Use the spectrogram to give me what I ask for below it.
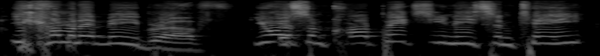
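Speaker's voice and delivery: high, exaggerated British roadman; put-on Brit, pitched well up; hammed-up British bruv talk; British accent. Shown as a demonstration. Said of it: "This guy's really proud of his Brit".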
